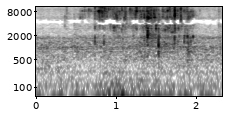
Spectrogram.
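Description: Milk pouring from a glass measuring cup into a bowl of flour and cottage cheese dough, heard as a faint pouring trickle while a hand works the mixture.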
